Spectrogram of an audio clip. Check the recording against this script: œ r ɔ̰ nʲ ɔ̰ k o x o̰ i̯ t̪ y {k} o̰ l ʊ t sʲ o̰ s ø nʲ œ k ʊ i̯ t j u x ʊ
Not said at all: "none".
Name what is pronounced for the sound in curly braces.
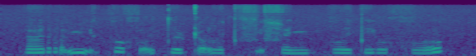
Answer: ʈ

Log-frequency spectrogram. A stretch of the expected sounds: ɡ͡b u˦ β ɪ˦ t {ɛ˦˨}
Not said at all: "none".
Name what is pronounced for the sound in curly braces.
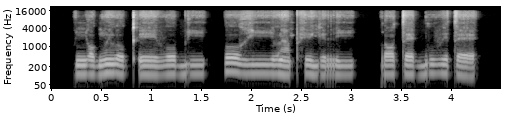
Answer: ɛ˨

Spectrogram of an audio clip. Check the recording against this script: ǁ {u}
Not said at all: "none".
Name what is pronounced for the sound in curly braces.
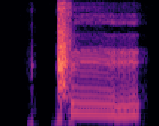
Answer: y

